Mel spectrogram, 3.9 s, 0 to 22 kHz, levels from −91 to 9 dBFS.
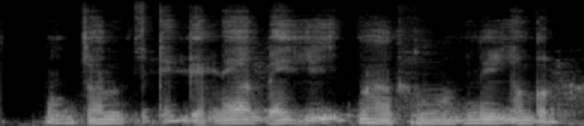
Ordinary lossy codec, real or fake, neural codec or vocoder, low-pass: none; fake; codec, 44.1 kHz, 1.7 kbps, Pupu-Codec; none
